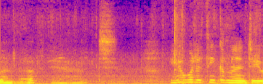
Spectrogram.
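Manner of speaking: ordinary talk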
